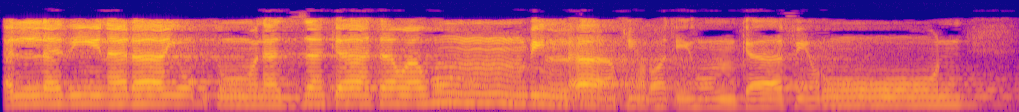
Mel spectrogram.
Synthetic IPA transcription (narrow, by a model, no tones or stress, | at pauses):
ʔalːaðiːnalaːjʊʔt̪uːnazːakaːt̪awaɦʊmbɪlʔaːxɪɾˤɑt̪ɪɦʊmkaːfɪɾuːn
